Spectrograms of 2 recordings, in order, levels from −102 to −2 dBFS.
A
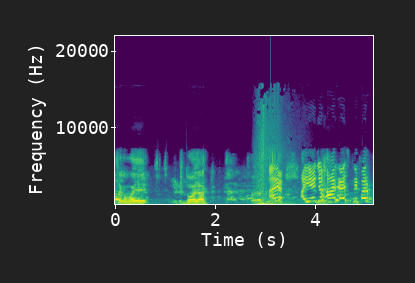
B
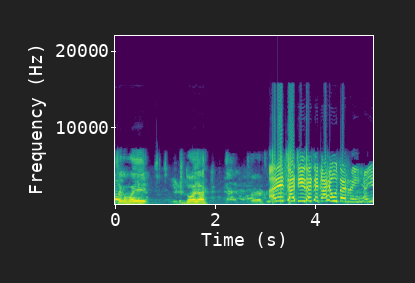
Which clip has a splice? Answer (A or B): A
